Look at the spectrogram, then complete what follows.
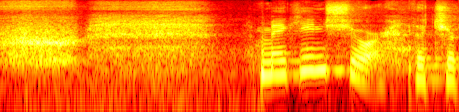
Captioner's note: sighs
